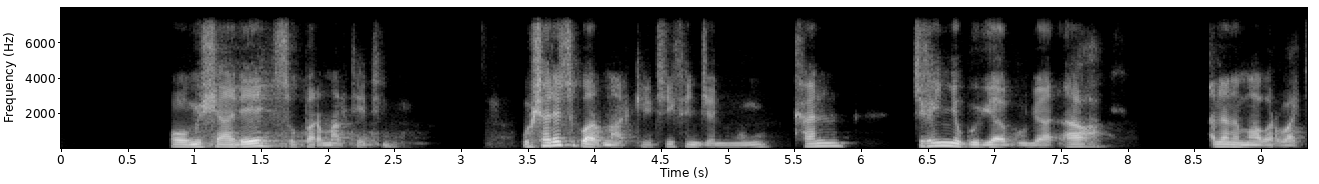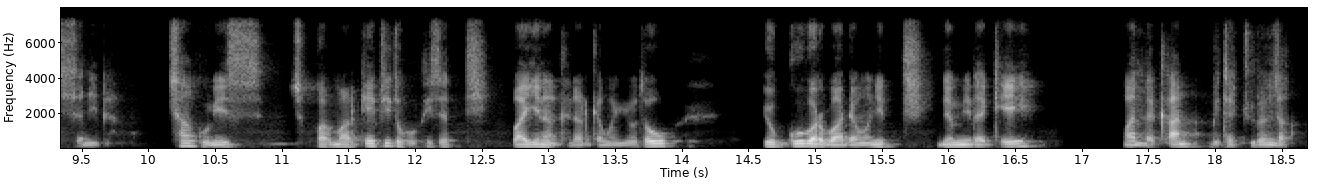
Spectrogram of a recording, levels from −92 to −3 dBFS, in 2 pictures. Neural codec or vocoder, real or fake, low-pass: autoencoder, 48 kHz, 32 numbers a frame, DAC-VAE, trained on Japanese speech; fake; 7.2 kHz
